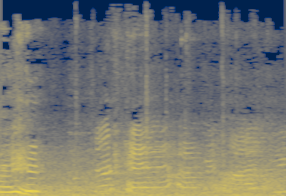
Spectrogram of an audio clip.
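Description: A voice trailing off, then faint children's voices over steady background chatter.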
